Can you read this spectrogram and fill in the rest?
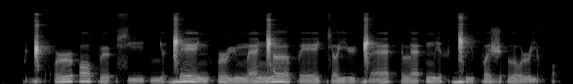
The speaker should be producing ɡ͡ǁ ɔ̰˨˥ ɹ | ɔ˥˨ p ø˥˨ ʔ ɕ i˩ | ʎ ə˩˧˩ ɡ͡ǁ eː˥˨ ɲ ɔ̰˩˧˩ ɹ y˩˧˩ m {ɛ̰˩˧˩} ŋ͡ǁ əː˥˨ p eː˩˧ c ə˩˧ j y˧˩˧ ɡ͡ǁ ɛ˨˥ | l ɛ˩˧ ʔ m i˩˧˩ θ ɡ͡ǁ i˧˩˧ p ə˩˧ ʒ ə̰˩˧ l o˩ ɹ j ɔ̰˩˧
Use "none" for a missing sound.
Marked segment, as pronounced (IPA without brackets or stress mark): ɛ˩˧˩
